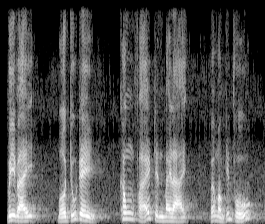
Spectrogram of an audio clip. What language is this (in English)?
Vietnamese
